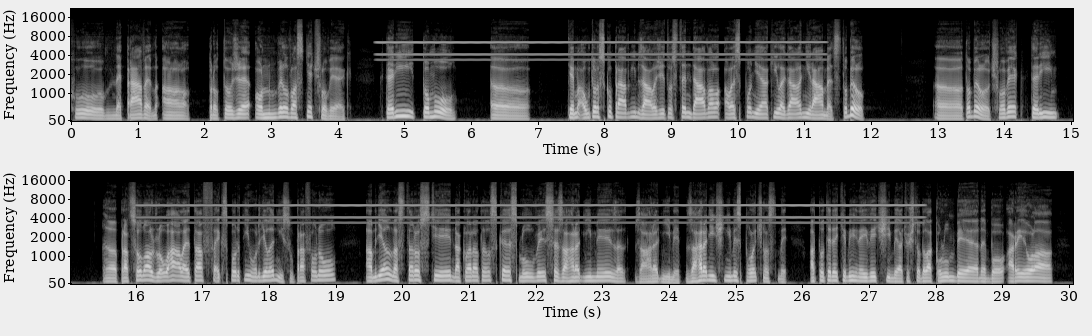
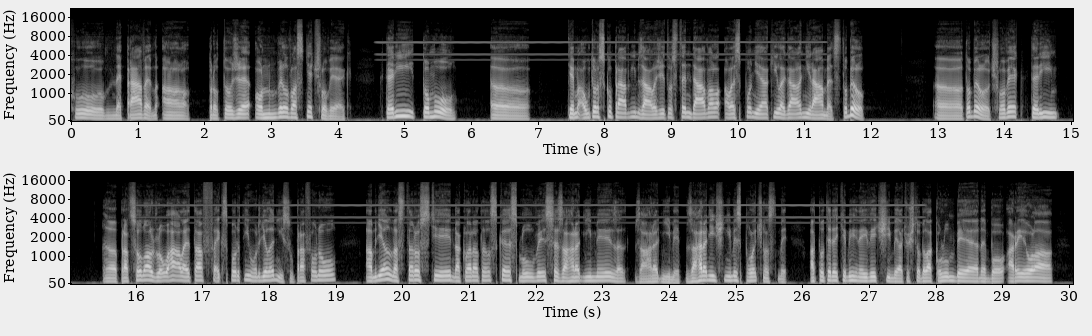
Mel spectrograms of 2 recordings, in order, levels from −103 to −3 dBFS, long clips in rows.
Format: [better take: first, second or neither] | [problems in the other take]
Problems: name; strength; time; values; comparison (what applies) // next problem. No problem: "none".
second | high-pitched whine; loud; from 4.5 to 11 s and from 16 to 28 s; 6.5 kHz, 10 dB below the speech; faint in the second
